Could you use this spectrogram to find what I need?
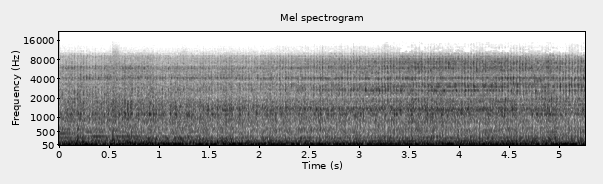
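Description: A motorcycle engine rumbles steadily at speed.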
